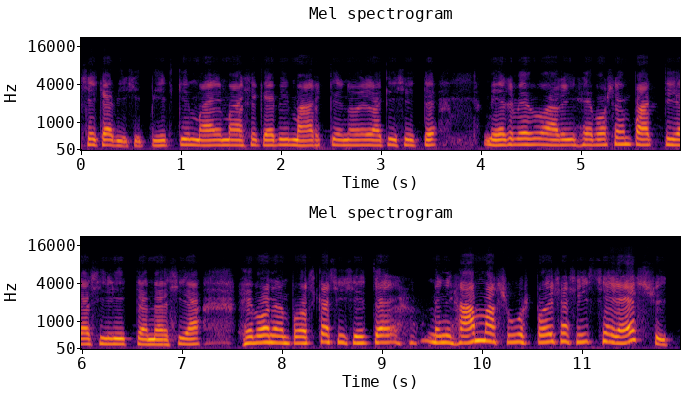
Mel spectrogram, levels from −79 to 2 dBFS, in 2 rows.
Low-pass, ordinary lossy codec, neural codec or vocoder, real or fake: 19.8 kHz; Opus, 24 kbps; none; real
